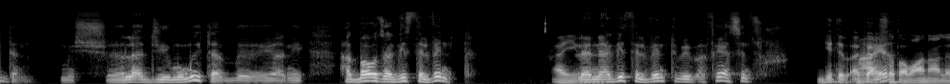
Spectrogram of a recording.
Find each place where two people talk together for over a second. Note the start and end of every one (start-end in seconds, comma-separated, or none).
none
